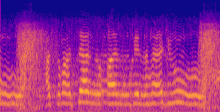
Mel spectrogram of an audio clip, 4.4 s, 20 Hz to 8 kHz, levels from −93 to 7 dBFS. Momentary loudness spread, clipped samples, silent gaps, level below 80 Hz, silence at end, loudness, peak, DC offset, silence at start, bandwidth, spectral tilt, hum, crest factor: 7 LU; under 0.1%; none; -50 dBFS; 0 s; -19 LUFS; -2 dBFS; 0.5%; 0 s; 4.8 kHz; -8.5 dB/octave; none; 16 dB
